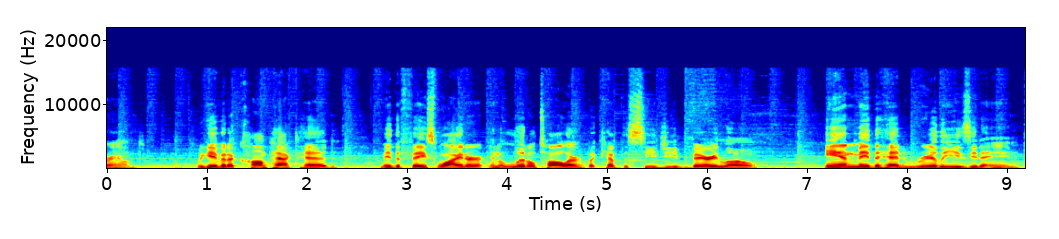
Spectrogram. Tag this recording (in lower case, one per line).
speech
music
